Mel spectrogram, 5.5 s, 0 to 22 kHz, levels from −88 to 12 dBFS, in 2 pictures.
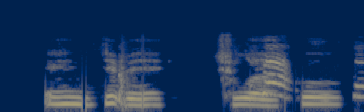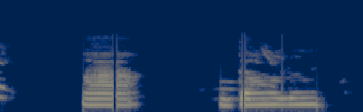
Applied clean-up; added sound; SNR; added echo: none; none; none; none.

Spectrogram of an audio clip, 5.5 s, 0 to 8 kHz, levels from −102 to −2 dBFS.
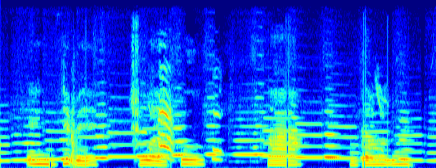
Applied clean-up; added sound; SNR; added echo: none; Wind instrument, woodwind instrument + Wind instrument, woodwind instrument; 2 dB; none.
